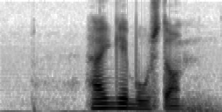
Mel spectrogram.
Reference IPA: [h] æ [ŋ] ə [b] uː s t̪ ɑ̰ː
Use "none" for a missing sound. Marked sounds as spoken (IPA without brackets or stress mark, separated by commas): h, ɡ, b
